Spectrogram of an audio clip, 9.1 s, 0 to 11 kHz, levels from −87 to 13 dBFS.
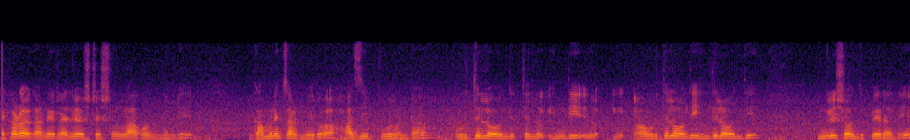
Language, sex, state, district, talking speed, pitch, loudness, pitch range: Telugu, male, Karnataka, Dharwad, 160 wpm, 165 Hz, -21 LUFS, 155-175 Hz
